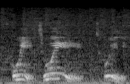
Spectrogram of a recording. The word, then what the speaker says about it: Twee: incorrectly, but we have Twee, I believe. And Twee is going to be operating the Cloud. So not Tweak, but we got Twee.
